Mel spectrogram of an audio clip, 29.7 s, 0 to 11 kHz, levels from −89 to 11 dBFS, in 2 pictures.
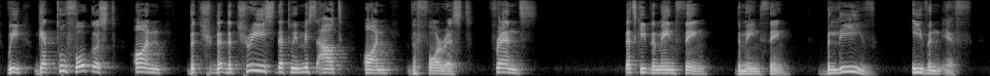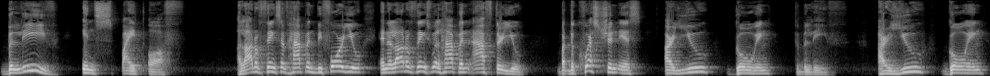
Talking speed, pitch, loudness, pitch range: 125 wpm, 160 Hz, -18 LUFS, 130-185 Hz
